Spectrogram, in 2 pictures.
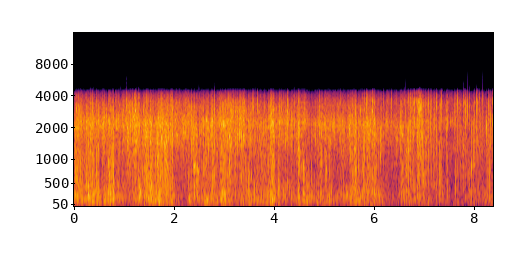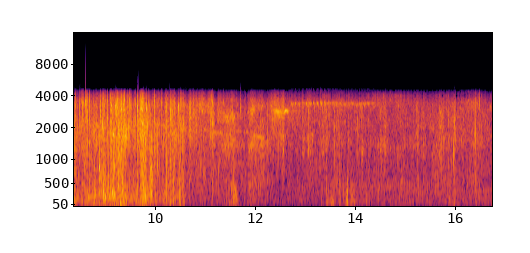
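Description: Rattling clatter and wind buffeting from a camera riding at a bike's handlebars over a rough gravel and dirt downhill trail, a dense run of knocks and jolts. It eases after about ten seconds into quieter outdoor noise with a brief high whistle-like tone.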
